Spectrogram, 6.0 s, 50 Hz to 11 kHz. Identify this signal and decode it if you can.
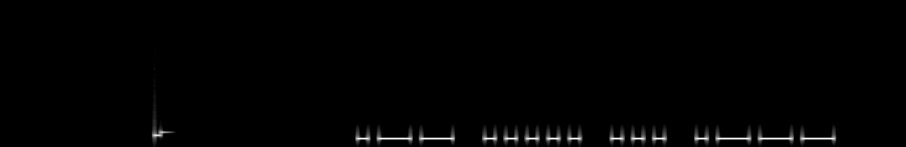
Morse code, heard as a keyed tone, about 17 wpm, 700 Hz. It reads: W5SJ
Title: Easy Call Signs Repeated 2x - 17wpm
